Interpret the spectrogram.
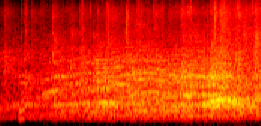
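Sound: audience round of applause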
